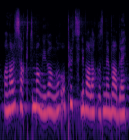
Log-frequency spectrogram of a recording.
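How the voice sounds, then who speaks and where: Norwegian lady preaching, animated storyteller, fairly high voice, big hall echo. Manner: animated storytelling, quick rises when excited. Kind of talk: sermon with personal testimony. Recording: long hall reverb.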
